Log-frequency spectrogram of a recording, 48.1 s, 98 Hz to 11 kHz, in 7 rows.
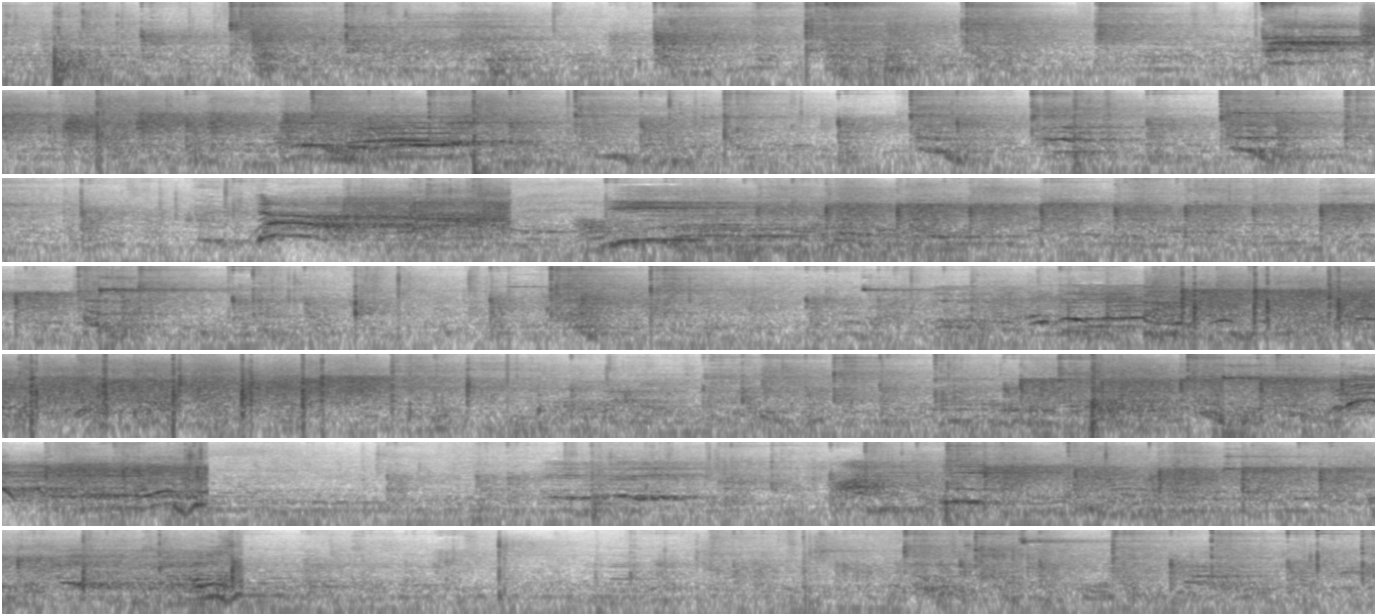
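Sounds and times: table tennis ball hits: 0:00.2 - 0:02.0, 0:03.0 - 0:05.8, 0:06.8 - 0:15.0, 0:20.6 - 0:26.5, 0:27.4 - 0:34.2, 0:44.4 - 0:48.0.

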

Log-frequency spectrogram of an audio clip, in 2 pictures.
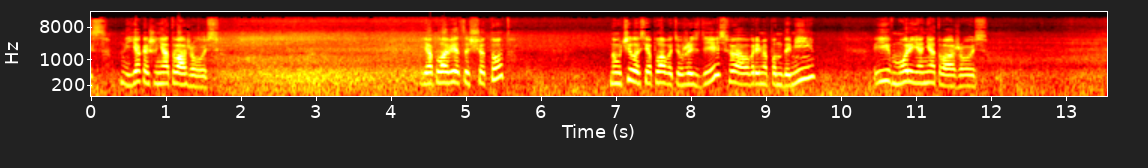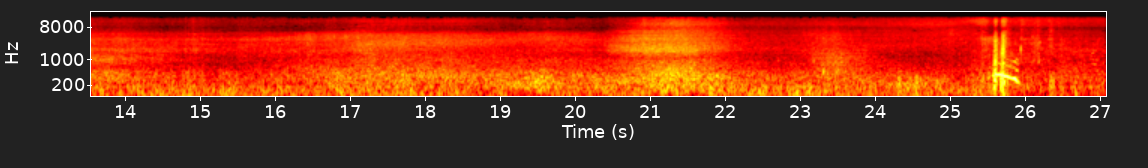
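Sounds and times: surf breaking on beach: 0:00.0 - 0:27.0
wind buffeting microphone: 0:00.0 - 0:27.0.

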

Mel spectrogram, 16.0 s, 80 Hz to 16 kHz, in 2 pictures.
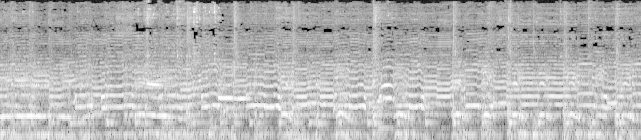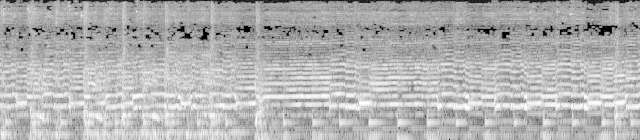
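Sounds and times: gamelan ensemble playing: 0:00.0 - 0:04.9
drums beating steady rhythm: 0:00.0 - 0:16.0.

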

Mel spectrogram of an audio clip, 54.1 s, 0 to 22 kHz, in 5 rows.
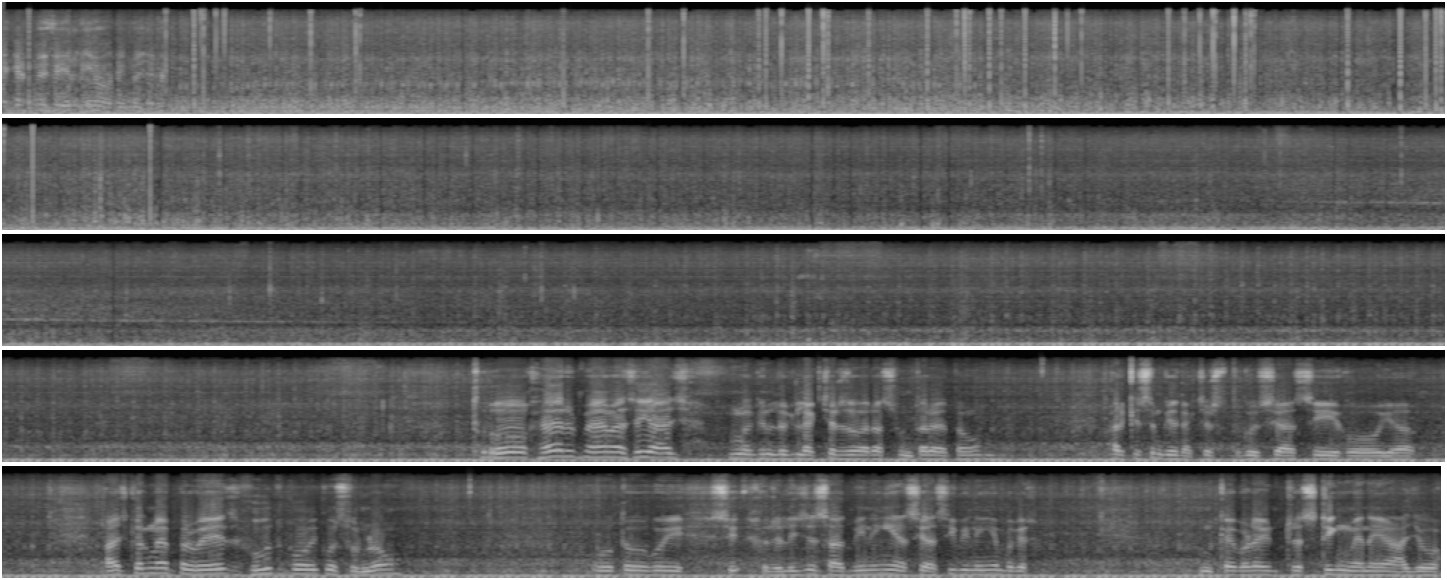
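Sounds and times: vehicle engine and road noise: 0:00.0 - 0:54.0
faint falling tone: 0:20.2 - 0:25.9.

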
